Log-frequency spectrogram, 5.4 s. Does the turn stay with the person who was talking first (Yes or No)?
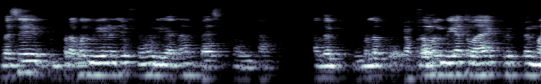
Yes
